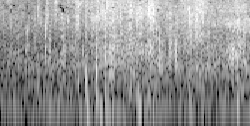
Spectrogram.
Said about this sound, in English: Rosie! She's loping. Come on. Come on, Rosie. Yeah, she's galloping. Come on, let's have a fly past. Here she comes.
